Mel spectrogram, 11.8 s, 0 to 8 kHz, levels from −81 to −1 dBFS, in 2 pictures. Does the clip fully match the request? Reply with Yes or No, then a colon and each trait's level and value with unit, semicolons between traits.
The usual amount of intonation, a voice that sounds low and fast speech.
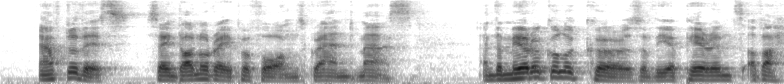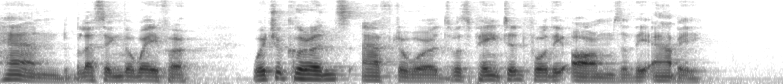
No: average, 4.8 semitones; low, 100 Hz; average, 160 wpm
